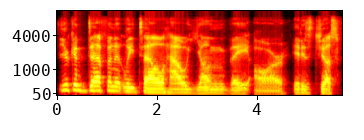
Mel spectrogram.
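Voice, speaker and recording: A man's voice: mid-range voice, slow, clean tone. A man hosting a reaction video, talking casually and often repeating "again" as he comments. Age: adult military veteran. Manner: chatty, keeps repeating "again".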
